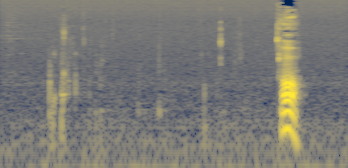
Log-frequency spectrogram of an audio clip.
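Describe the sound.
Sipping and swallowing of a drink, with a few faint wet clicks followed by one loud, brief gulp near the end.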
